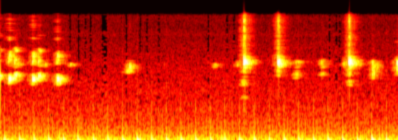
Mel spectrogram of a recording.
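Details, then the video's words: Outside a window at Phillipskop Mountain Reserve near Stanford, Western Cape, a Clicking Stream Frog gives scattered sharp high clicks, a quick triple burst first, then sparse single taps over a soft low steady ticking. "Clicking Stream Frog"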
